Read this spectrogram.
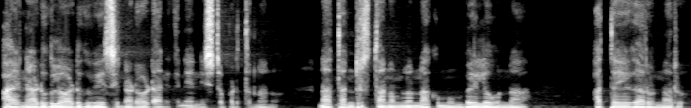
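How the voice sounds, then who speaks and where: Casting: pleading, sobbing young woman, read by a man, deep flat tone, long reverb. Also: a little fast, muffled recording, natural voice. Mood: firm resolve. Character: terrified young woman fleeing a forced marriage.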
